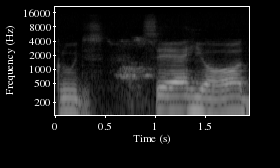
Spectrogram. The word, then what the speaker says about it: Croods: É assim mesmo que se escreve, Crudes, Croods.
